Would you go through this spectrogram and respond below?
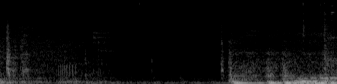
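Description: A Maruti Suzuki Ignis in cold winter weather, with a fault of a frozen, cracked pipe, cranks after a quiet pause with faint ticks, then the engine catches and rumbles loudly and close, with no talking.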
